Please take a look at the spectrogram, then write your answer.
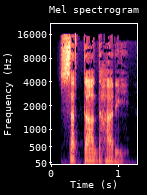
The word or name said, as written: सत्ताधारी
